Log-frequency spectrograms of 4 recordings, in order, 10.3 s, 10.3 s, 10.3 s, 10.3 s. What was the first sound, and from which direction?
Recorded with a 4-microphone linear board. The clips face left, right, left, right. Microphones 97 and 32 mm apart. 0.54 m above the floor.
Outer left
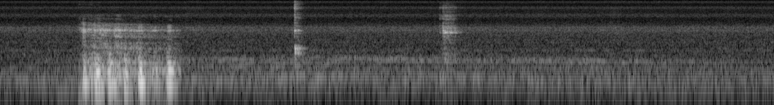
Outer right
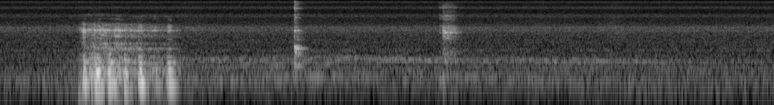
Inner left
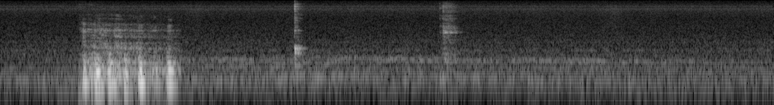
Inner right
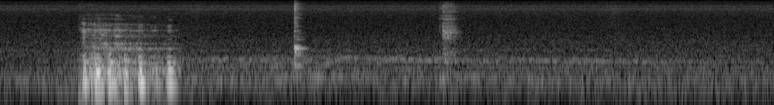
Laughter, 10° right (ahead or behind).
